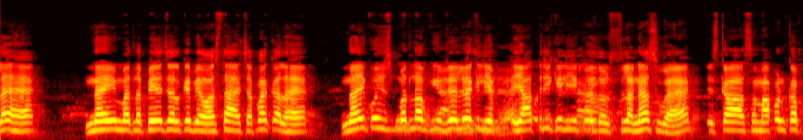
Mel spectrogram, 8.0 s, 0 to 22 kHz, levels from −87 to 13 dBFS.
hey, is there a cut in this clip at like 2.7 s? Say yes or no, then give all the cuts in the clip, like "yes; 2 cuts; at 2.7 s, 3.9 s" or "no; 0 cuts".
no; 1 cut; at 6.0 s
